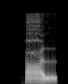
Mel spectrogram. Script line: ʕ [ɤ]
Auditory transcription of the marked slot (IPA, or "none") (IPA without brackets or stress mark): ɯ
